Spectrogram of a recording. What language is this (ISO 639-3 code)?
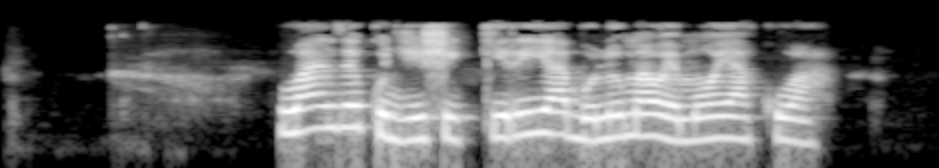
swa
